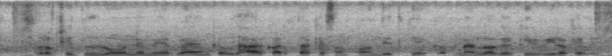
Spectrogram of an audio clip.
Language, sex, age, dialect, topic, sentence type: Bhojpuri, male, <18, Southern / Standard, banking, statement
